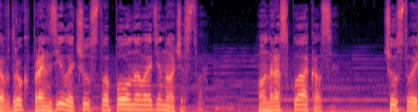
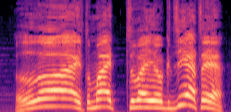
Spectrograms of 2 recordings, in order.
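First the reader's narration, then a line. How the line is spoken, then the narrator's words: Yelling. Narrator (Russian): заорал он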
